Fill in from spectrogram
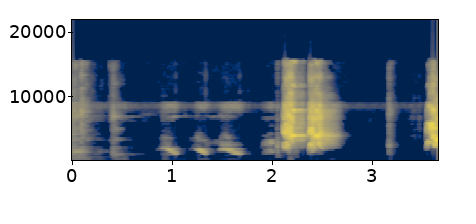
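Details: Captive Nias hill myna in full song, played to stir lazy birds into singing: three short falling whistles, then bursts of harsh, rasping high notes with a brief silence between.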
